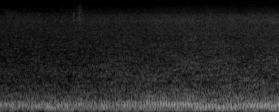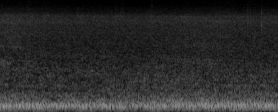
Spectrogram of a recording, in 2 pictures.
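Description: Steady low background rumble that grows a little louder about two seconds in.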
